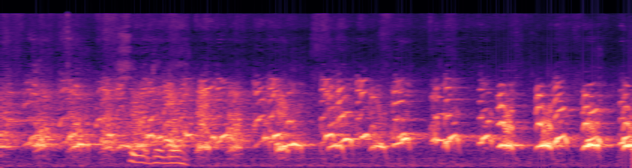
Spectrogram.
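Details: Beagle pack of Blackcreek breeding trailing rabbits; a dense jumble of bays at first, with a brief low voice-like drone, then clearer separate ringing bays pulsing roughly twice a second, growing louder toward the end.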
